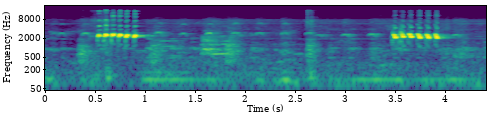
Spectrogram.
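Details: Sooty-headed bulbul lure song for prompting quiet bulbuls to sing: two short, bright, rapid trills of about seven notes each, three seconds apart, with softer low murmurs and scattered faint notes between them.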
